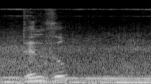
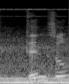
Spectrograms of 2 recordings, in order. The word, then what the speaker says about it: Denzel: you know that denzel washington's name is actually pronounced denzel denzel he said his father's name was denzel technically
